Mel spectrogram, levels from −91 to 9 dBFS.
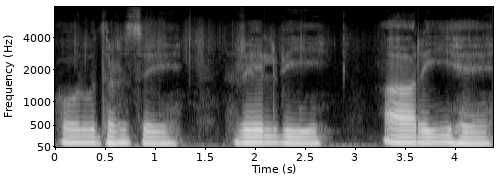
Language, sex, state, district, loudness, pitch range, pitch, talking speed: Hindi, male, Uttar Pradesh, Saharanpur, -13 LUFS, 115-130 Hz, 130 Hz, 110 wpm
